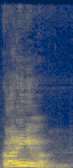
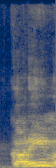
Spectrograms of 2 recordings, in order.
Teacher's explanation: तो सीधा लगा, री पर जोर पड़ा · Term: बलाघात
